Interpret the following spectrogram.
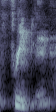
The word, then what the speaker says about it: Freedman: Freeman or freem men Freedman Freedman with a d yes like fried man judge but we pronounce it freed freed all right that's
